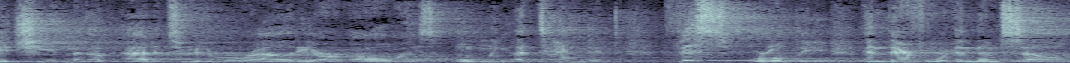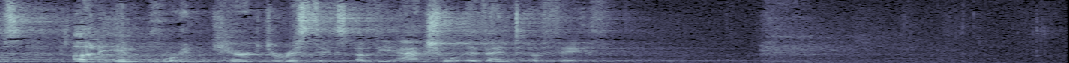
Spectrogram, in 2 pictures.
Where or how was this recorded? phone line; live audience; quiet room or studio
live audience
